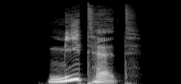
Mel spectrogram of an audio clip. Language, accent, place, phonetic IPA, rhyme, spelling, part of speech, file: German, Germany, Berlin, [ˈmiːtət], -iːtət, mietet, verb, De-mietet.ogg
- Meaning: inflection of mieten: 1. third-person singular present 2. second-person plural present 3. second-person plural subjunctive I 4. plural imperative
